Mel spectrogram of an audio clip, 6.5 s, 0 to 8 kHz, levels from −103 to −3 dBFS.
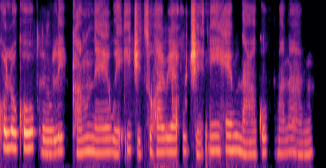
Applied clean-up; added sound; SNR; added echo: neural mask model Resemble Enhance denoiser.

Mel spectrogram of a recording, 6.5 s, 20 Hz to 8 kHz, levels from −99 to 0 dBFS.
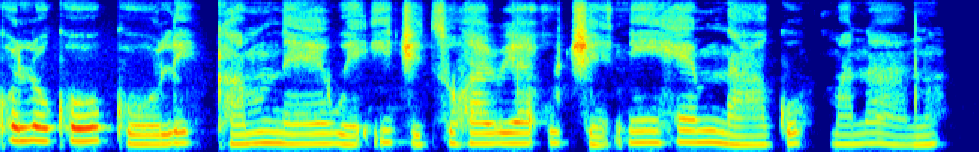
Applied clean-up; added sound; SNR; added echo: none; none; none; none.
